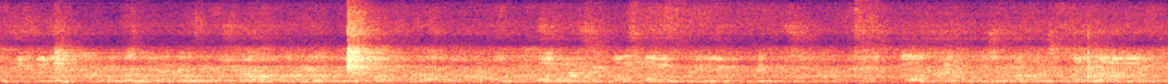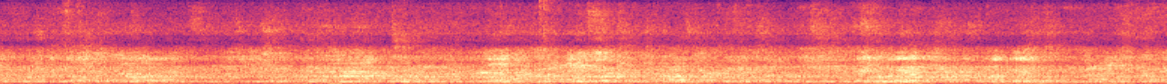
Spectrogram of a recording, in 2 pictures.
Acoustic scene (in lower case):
crowded indoor space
